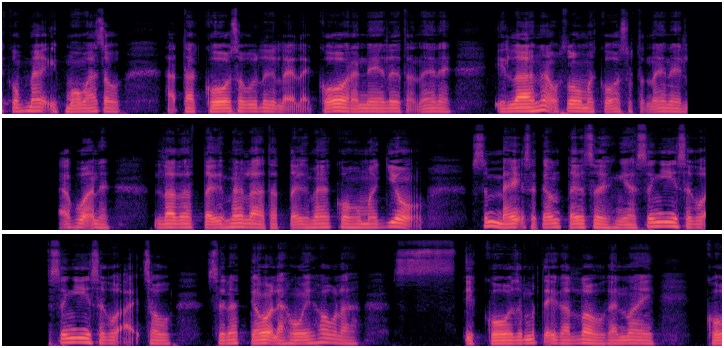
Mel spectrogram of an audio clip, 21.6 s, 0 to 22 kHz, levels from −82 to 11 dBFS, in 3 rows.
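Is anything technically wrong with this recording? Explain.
Yes. There are two stream reconnects. The connection dropped, and the player reconnected with a fresh decoder. At 6.85 s, a 0.9 s silence is followed by audio resuming about a second later. At 14.23 s, a 0.61 s gap is followed by audio resuming 0.73 s earlier, which repeats material.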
